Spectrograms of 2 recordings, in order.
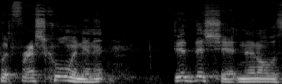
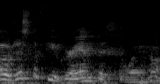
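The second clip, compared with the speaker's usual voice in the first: soft, casual, couldn't-care-less offhand tone; 2 semitones higher, 8 dB quieter than usual. Teasing the other speaker about an expensive purchase; mock-nonchalant. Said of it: "you sound so nonchalant about it".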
